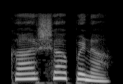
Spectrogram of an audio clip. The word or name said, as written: ಕಾರ್ಷಾಪಣ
